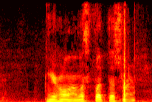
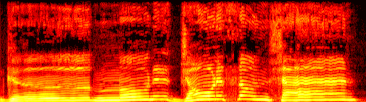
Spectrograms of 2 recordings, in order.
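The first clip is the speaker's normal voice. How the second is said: high, slow, drawn-out mock morning greeting; John Phillips Plumbing impression; 7 semitones higher, 9 dB louder, much slower than usual. Plumber vlogger parody greeting his viewers, high and drawn out. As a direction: stretch the greeting out like a cheery YouTube plumber. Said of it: "I tried to give you a little, uh, John Phillips Plumbing".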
